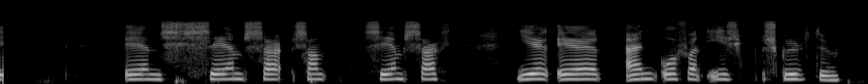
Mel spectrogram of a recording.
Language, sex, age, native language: Icelandic, male, 12, Icelandic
